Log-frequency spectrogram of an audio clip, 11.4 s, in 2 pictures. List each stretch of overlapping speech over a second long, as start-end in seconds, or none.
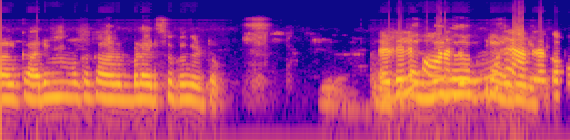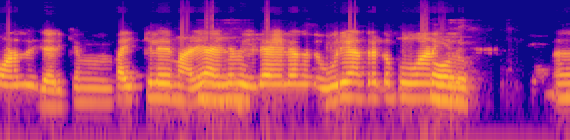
3.8-5.5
